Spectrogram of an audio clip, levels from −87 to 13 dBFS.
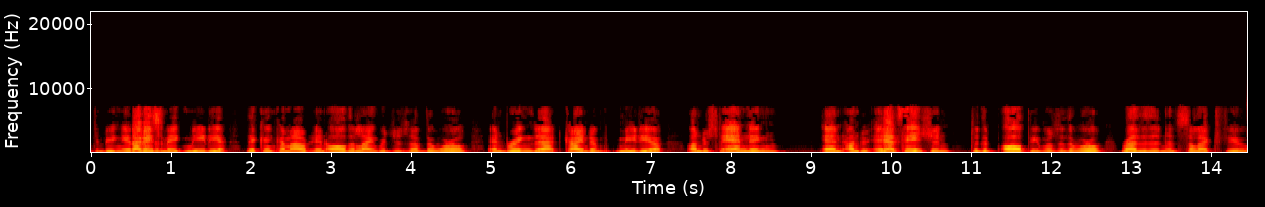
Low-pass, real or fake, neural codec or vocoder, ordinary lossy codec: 7.2 kHz; fake; codec, 16 kHz, 2 kbps, FunCodec, trained on LibriTTS, 25 frames a second; MP3, 32 kbps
